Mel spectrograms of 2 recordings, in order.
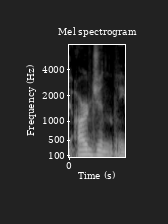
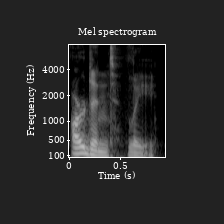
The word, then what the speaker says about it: ardently: Argently, I say. He argently rows. It's ardently. Ardently. And I didn't really second guess that until it was already up on YouTube, and I'm sitting here listening to it going, Argently? Argently. No, that's not it.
